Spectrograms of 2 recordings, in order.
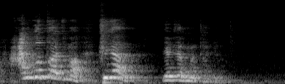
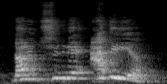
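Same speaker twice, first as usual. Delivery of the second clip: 아들이야 cried out high and loud; shouted declaration; 5 semitones higher, 4 dB louder than usual. Acted. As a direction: proclaim 아들이야 boldly. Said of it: "믿음의 말을 하라는 거예요". (아들이야를 힘차게 외치는 믿음의 선포)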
